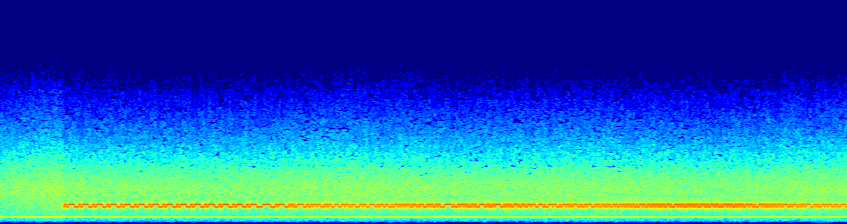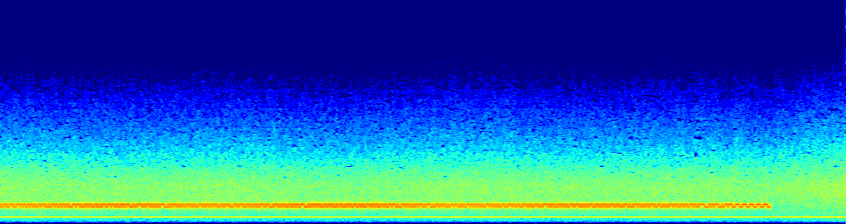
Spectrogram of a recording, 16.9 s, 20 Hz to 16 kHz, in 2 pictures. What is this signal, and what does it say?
NAVTEX (SITOR-B), 100 baud, 170 Hz shift, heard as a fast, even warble, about 1360 Hz centre, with a steady whistle near 570 Hz. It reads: ZCZC WA20 NAV WARNING 188. WRECK IN PSN 56-44N 113-08E. WIDE BERTH REQUESTED.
